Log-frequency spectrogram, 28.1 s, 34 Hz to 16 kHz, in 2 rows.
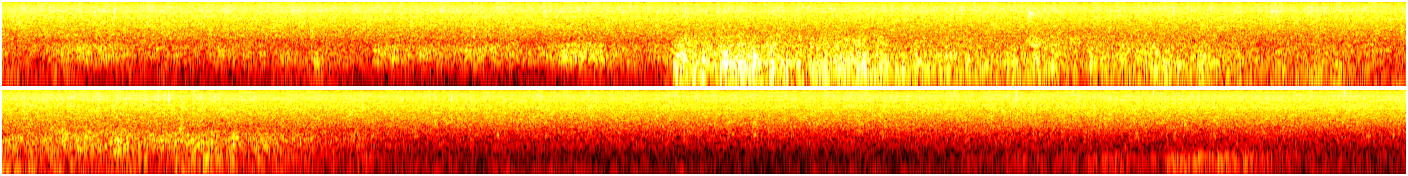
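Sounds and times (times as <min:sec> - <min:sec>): steady rainfall: 0:00.0 - 0:28.0
thunderclap rumbling: 0:06.7 - 0:17.0.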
